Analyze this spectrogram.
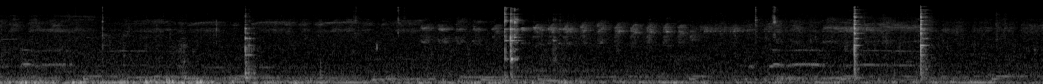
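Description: Metal spoon and fork clinking against a plate and bowl while serving and eating, a handful of sharp clinks spread through, two of the loudest close together near the end. Insects chirp steadily behind.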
